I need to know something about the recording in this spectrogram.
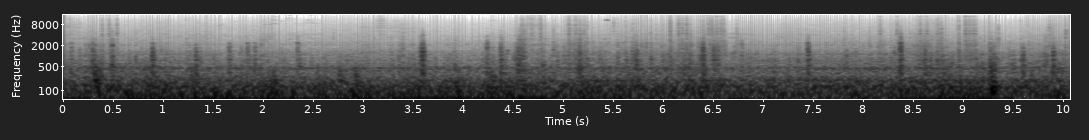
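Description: Car cabin noise while driving slowly over a broken, rough road: a steady low rumble from the engine and tyres, with frequent short knocks and rattles as the car goes over the bumps.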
